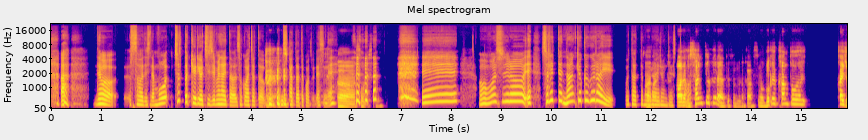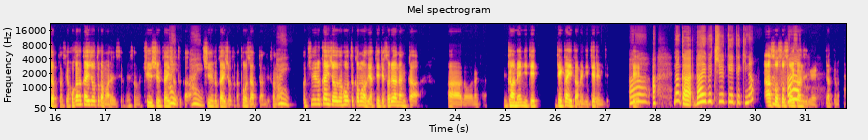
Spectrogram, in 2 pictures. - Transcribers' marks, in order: laugh; laugh; tapping
- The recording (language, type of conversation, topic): Japanese, podcast, ライブやコンサートで最も印象に残っている出来事は何ですか？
